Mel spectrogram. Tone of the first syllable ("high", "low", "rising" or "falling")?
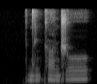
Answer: low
